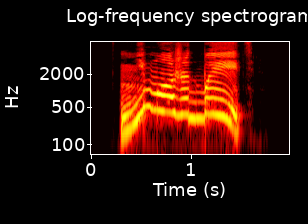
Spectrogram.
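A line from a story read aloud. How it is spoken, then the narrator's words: Squealing. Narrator (Russian): визжал Саша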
